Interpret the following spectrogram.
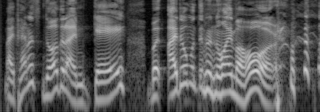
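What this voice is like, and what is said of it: Put-on Latino accent. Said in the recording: “I'm going to do his voice because I think he's Latino.”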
